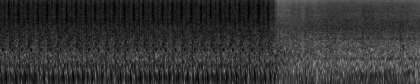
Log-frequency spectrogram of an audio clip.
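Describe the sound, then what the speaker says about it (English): Naval guns on a Royal Navy Tribal-class destroyer fire in War Thunder as a dense, rapid stream of loud shots that cuts off abruptly after about three and a half seconds, leaving quieter ambient game noise. "Fire the gun!"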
